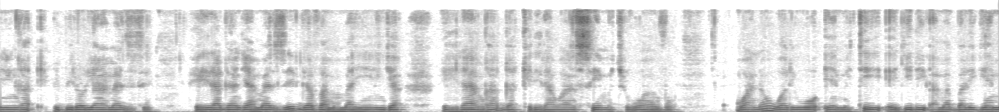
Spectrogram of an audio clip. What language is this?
Ganda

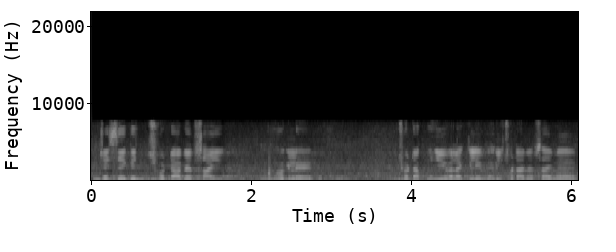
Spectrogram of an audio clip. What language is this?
Maithili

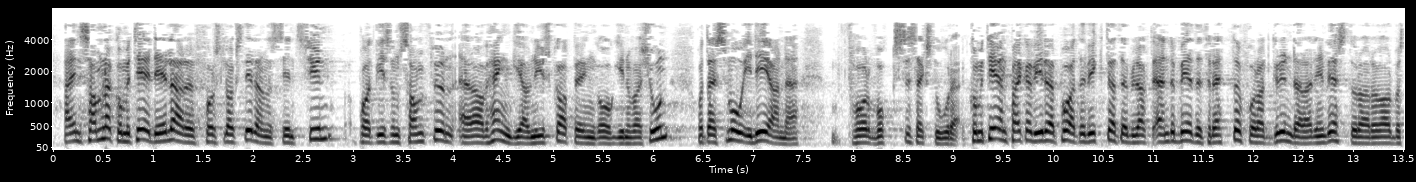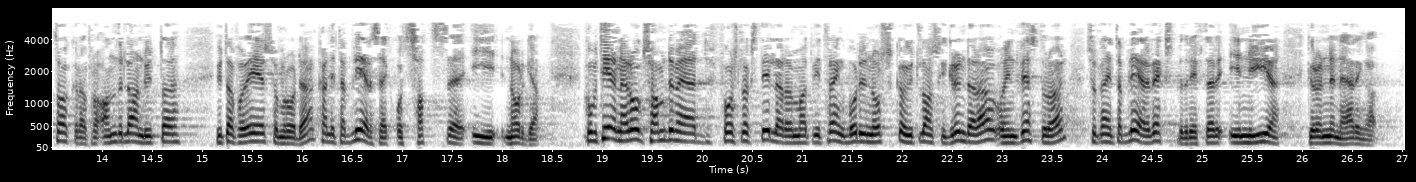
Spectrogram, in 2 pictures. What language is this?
Norwegian Nynorsk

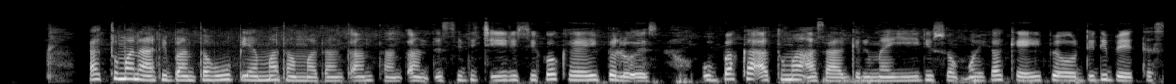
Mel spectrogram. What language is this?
Wolaytta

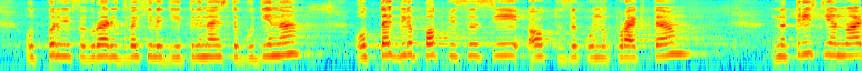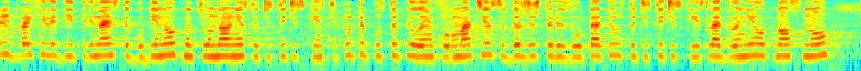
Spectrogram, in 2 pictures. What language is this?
Bulgarian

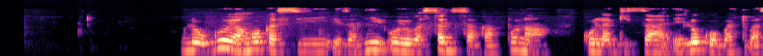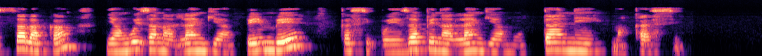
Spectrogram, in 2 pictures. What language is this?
Lingala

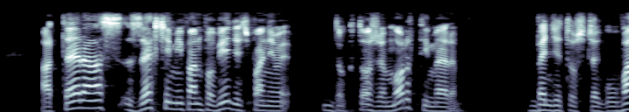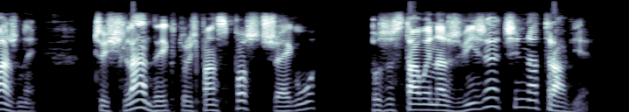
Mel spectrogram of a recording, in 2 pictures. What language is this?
Polish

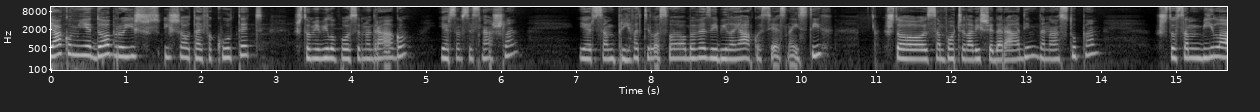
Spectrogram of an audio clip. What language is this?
Croatian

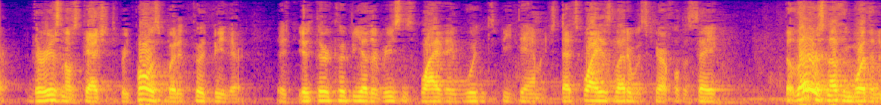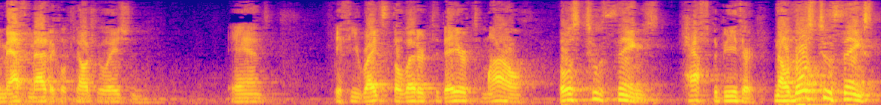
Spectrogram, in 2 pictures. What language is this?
English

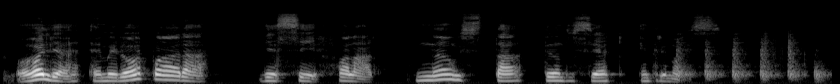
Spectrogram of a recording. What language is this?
Portuguese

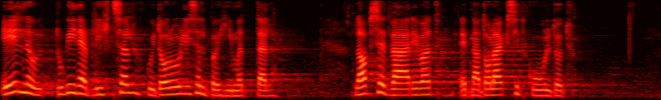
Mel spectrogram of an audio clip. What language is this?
Estonian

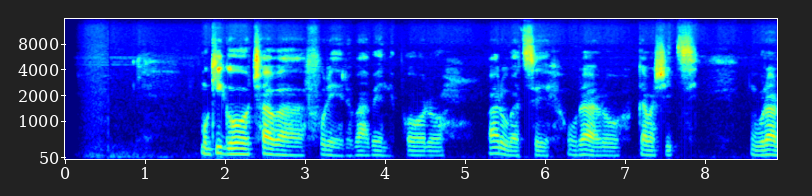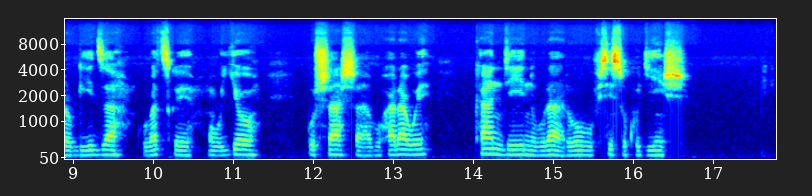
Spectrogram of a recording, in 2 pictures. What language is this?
Rundi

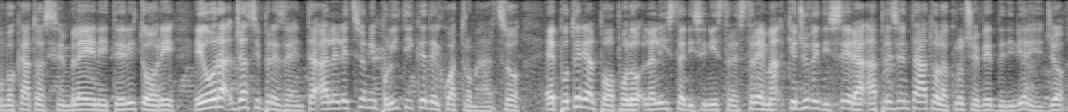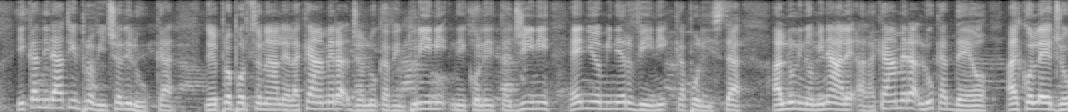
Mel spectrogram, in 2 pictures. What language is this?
Italian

